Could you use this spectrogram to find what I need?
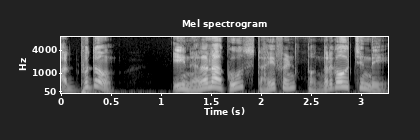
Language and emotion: Telugu, surprised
